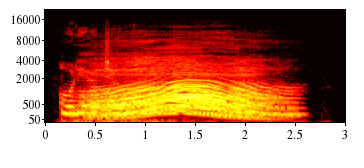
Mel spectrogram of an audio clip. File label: astonished group shout phrase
